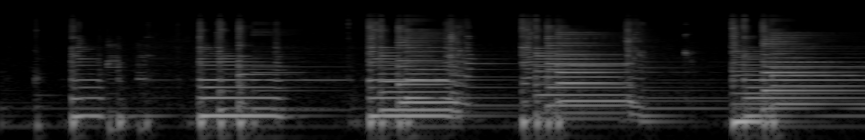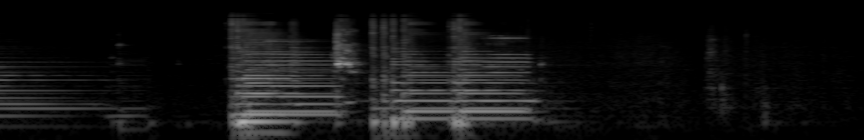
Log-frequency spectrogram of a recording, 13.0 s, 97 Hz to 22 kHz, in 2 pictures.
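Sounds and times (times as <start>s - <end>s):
acoustic guitar strumming chords: 0.3s - 7.3s, 8.2s - 10.6s.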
